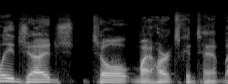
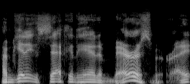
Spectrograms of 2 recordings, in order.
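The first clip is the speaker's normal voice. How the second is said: ordinary talk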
